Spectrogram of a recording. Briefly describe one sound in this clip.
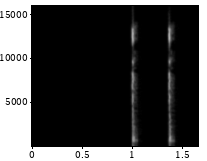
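A mouse clicks twice.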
